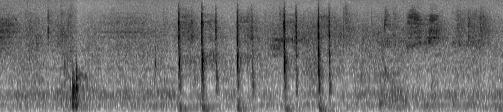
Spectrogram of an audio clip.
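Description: Computer keyboard typing, including a press of the Escape key: a handful of sharp, separate key clicks spaced irregularly over a quiet background.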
